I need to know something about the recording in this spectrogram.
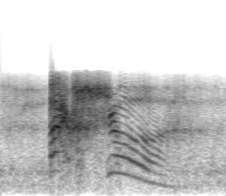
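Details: One loud, unstifled sneeze: an explosive burst trailing off into a falling voiced sound; sneezing.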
